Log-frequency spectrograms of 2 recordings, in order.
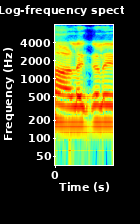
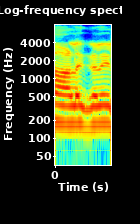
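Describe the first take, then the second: The two takes are said the same way.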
